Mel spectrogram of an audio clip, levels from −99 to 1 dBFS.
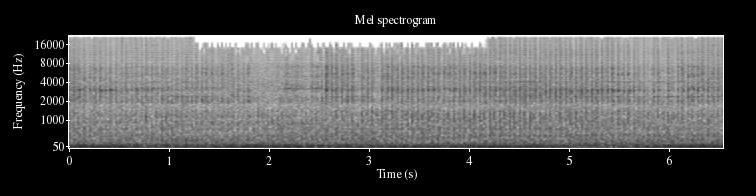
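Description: From 1.26 s to 4.17 s the audio goes through a Bluetooth SBC bit pool drop. The link was congested, so the sender cut the bits per frame, which points to a fall from a bit pool of about 31 to about 14, near 99 kbps. The highest sub-bands get little or nothing and the rest are coarsely quantised, so the treble dulls and a gritty noise rises. A codec switch to a narrowband mode would also dull the sound, but here the grit comes with the dulling and full brightness returns at 4.17 s.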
